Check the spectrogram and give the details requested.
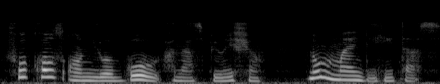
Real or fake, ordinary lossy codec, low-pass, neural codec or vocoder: fake; AAC, 32 kbps; 7.2 kHz; autoencoder, 22.05 kHz, a latent of 192 numbers a frame, VITS, trained on many speakers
